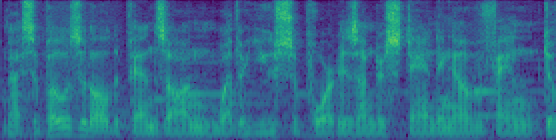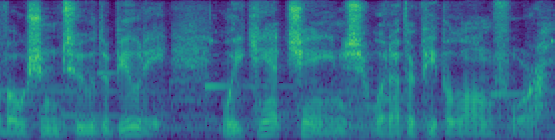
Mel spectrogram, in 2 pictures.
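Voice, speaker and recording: A man voicing a world-wise older mentor in a video game, calm, reflective and reserved, with music behind. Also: sits low, moderate pace. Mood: thoughtful, wry. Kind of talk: restrained video game voice acting.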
